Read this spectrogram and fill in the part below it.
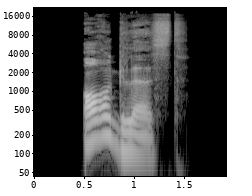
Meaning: second-person singular subjunctive I of orgeln
- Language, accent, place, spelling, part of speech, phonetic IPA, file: German, Germany, Berlin, orglest, verb, [ˈɔʁɡləst], De-orglest.ogg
